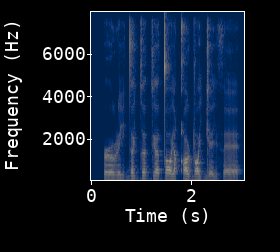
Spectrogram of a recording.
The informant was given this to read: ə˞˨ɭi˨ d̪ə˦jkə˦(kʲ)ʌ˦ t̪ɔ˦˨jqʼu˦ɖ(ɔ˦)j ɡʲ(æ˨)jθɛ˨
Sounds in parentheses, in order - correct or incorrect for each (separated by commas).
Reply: correct, correct, incorrect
